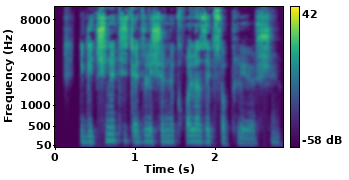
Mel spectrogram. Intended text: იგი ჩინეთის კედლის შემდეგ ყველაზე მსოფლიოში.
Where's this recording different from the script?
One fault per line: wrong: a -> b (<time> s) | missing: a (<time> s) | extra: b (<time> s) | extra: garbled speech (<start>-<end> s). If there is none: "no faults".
no faults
